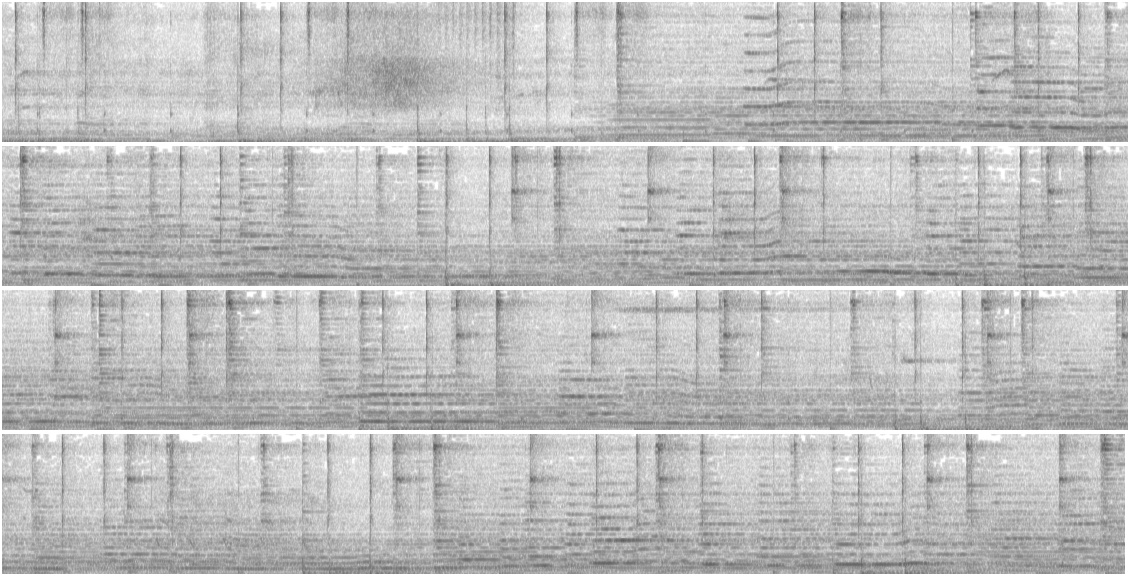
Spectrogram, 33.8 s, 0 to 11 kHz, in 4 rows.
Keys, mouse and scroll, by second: 0.0 click, 0.9 Tab, 1.1 middle click, 1.9 middle click, 4.3 click, 4.7 middle click, 5.7 middle click, 6.2 shift+middle click, 6.3 shift+middle click, 6.6 ctrl+middle click, 9.0 scroll down 3, 9.3 middle click, 10.4 middle click, 11.7 Tab, 12.2 ctrl+z, 12.6 ctrl+z, 13.0 scroll down 3, 13.9 KP_1, 14.6 shift+middle click, 15.3 ctrl+r, 17.9 click, 17.9-18.8 scroll up 8, 18.3 shift+middle click, 18.8 Tab, 19.0 middle click, 19.8 shift+middle click, 20.0 scroll down 7, 20.5 middle click, 21.0 Tab, 21.2 middle click, 21.7 shift+middle click, 22.0 middle click, 23.3 ctrl+r, 26.3 click, 26.8 ctrl+r, 28.2 click, 28.7 ctrl+r, 30.4 click, 31.0 ctrl+r, 31.2 click, 32.4 click, 32.5 middle click, 32.9 Tab, 33.0 middle click.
